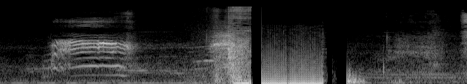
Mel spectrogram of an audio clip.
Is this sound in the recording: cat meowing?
yes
